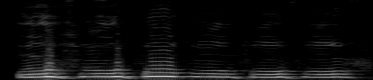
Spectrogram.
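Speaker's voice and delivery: high-pitched repeated "oof"; a string of high, derisive oofs; mock oofing. Mocks the article's claim.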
